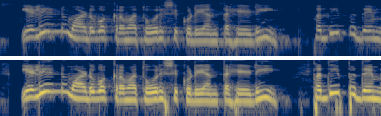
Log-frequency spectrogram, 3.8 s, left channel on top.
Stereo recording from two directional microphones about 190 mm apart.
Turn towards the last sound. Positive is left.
turn(degrees=-50)  # may be behind; listen again after turning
